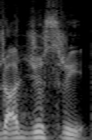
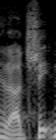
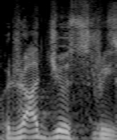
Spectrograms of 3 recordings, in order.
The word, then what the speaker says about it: Rajyasree: And okay, so you can say my name is Rajyusri, and he'll say Rajshri. No, Rajyusri.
